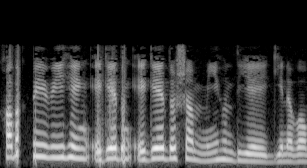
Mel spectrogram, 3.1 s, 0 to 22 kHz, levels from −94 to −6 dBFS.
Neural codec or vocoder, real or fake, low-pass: none; real; 7.2 kHz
